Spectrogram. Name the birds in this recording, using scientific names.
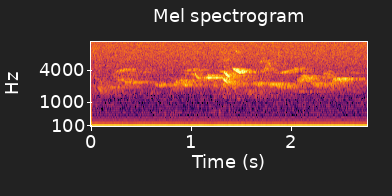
Leiothrix lutea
